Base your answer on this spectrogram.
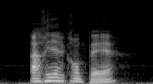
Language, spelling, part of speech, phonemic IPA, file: French, arrière-grand-père, noun, /a.ʁjɛʁ.ɡʁɑ̃.pɛʁ/, Fr-arrière-grand-père.ogg
- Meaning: great-grandfather (father of grandparent)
